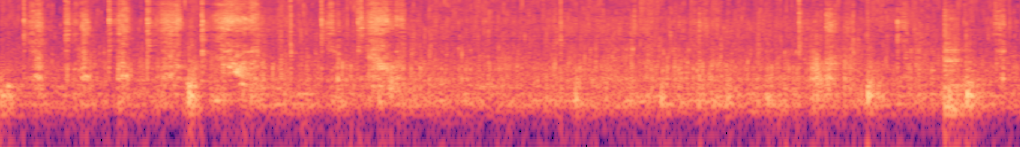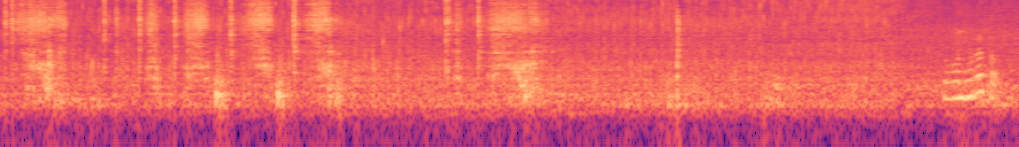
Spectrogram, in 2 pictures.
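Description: A spicy small-fish curry with mango simmers in a pan while a spoon scrapes and stirs it repeatedly, close and busy, with a steady bubbling sizzle throughout.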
